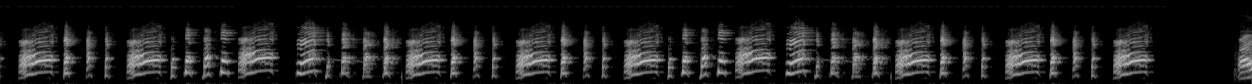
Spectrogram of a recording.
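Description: A child imitates a hen, clucking rapidly over and over.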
